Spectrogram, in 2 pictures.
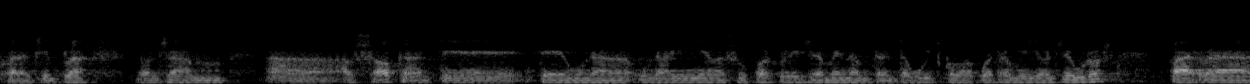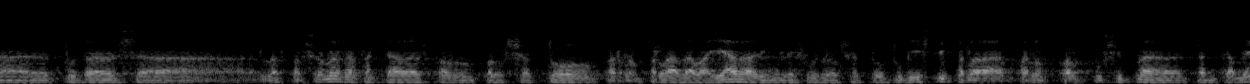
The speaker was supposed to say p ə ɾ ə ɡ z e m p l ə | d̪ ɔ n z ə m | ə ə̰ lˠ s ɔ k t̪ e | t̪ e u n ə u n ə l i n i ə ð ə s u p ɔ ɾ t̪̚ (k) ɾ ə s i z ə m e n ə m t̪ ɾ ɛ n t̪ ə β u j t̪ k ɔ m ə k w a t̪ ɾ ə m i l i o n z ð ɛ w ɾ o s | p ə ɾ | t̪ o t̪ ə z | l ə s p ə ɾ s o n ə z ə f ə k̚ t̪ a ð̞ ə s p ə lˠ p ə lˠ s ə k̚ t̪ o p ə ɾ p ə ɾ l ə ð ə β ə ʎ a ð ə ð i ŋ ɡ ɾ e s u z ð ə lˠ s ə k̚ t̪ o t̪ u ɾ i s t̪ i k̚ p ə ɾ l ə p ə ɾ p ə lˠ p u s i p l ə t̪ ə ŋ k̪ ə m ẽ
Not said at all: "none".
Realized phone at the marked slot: p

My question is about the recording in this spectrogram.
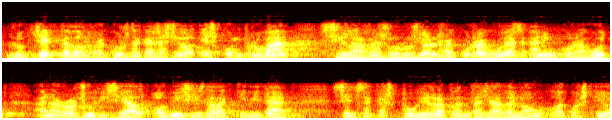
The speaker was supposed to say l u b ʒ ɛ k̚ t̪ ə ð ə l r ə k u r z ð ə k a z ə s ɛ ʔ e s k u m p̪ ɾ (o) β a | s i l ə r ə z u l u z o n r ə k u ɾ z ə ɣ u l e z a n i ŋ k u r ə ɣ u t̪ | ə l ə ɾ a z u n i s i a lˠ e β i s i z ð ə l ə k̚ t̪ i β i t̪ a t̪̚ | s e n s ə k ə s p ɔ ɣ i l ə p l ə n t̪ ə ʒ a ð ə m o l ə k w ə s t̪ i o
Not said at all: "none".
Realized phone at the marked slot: u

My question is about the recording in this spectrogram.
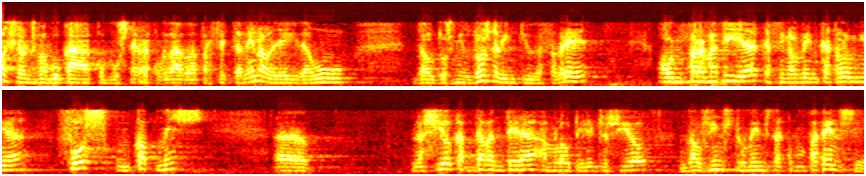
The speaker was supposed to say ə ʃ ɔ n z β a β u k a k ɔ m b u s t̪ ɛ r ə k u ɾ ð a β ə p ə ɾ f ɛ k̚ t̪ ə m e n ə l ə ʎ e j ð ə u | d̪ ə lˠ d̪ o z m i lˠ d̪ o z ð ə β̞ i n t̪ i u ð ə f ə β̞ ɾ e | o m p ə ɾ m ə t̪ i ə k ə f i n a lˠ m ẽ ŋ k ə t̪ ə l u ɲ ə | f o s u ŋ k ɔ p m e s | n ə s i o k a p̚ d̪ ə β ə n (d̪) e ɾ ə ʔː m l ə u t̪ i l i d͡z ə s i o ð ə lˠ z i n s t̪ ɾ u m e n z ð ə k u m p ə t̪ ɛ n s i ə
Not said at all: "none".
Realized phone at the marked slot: t̪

